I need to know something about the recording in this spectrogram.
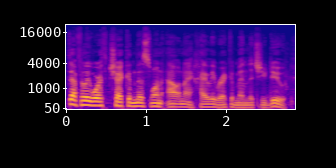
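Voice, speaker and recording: A man's voice: lowish voice, big pitch swings, rapid-fire, soft background music. A young man with a cold and a slightly stuffy voice, hosting a gaming channel and walking through a game mod step by step in an upbeat, casual voice-over.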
